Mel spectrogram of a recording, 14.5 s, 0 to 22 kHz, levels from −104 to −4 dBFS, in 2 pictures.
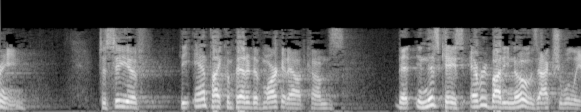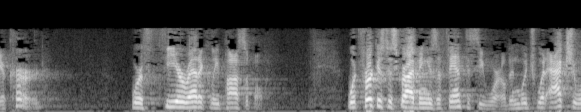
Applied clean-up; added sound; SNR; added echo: none; none; none; none.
